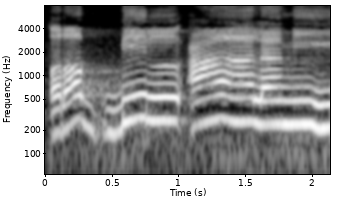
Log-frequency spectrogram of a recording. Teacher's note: Jadi mi dibaca panjang karena kita menemukan huruf sukun.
